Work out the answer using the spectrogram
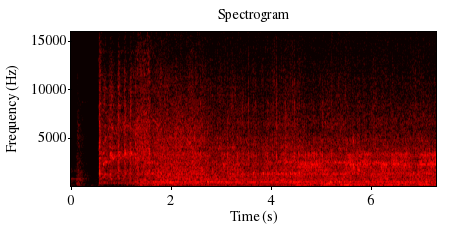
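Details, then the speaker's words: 2006 Toyota Camry 2.4L, first start after replacing a knocking high-mileage engine: quick crank, catches at once, brief rattle in the first second while oil circulates, then smooth steady idle, no leaks; normal start and idle. "so far sounds good [Music] there's no leaks up under it"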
